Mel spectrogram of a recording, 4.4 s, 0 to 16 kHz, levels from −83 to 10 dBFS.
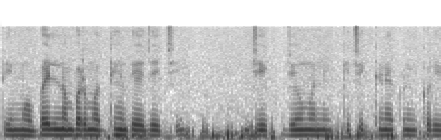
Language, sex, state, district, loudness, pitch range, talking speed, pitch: Odia, male, Odisha, Nuapada, -17 LUFS, 135-140 Hz, 135 wpm, 140 Hz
